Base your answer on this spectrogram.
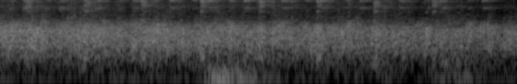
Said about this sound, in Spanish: Si ese es el aplauso, dáselo mejor al Señor.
